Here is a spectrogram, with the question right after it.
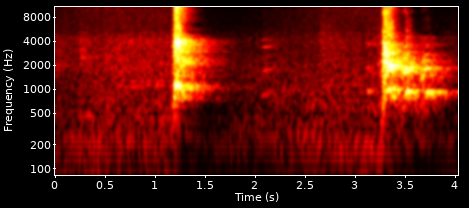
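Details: Frightened Shih Tzu puppies reacting to toilet paper, giving two loud, abrupt barks about two seconds apart against a low indoor background.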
